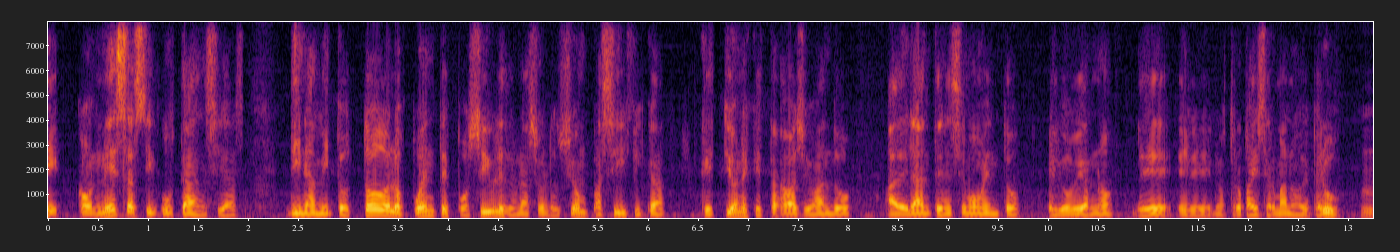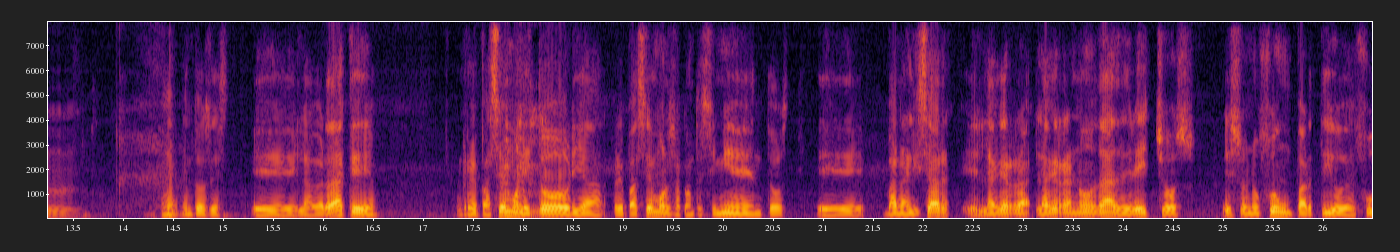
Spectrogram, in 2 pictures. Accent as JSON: {"language": "Spanish", "country": "Argentina", "said": "Argentina es un país de mierda. No es un país de mierda, es nuestro país, nuestra patria, donde nacimos, donde nacieron nuestros padres, nuestros hijos, nuestros nietos."}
